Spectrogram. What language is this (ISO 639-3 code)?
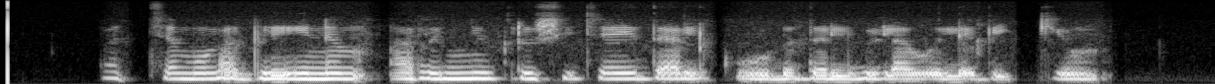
mal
